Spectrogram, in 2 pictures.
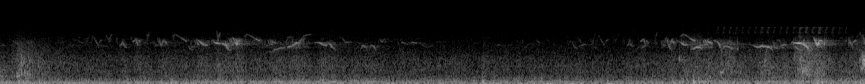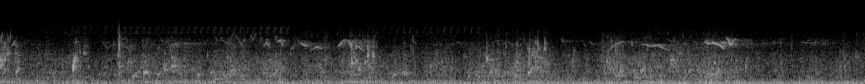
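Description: Birds chirping and singing in short, quickly rising and falling calls, busier in the second half, over a steady low hum.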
